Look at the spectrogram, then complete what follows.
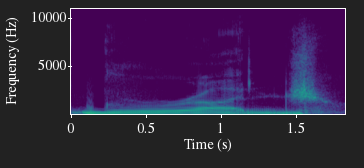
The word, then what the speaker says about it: grudge: Then the other one is 1 syllable. Just throw it out of your mouth quickly.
